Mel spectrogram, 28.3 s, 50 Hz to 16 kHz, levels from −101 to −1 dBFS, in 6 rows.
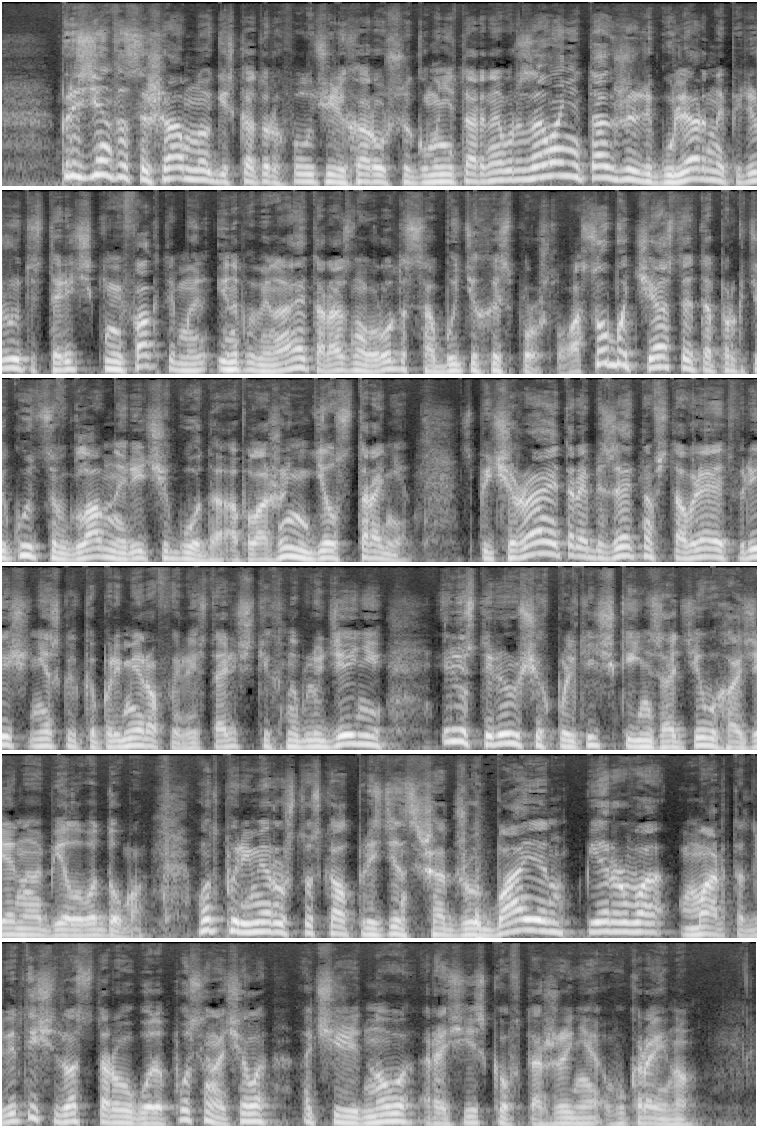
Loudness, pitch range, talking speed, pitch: -14 LUFS, 120-170 Hz, 150 wpm, 140 Hz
